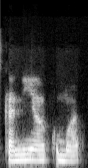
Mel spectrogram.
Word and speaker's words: Kanyakumari: You can see the sunrise and sunset from the same point in Kanyakumar. So the pronunciation is Kanyakumar.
